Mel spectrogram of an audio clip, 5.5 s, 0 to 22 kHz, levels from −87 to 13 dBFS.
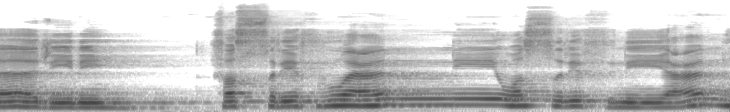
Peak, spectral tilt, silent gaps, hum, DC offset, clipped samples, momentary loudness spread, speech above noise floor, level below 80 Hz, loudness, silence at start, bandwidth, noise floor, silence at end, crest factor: -6 dBFS; -5 dB/octave; none; none; under 0.1%; under 0.1%; 8 LU; 22 dB; -62 dBFS; -22 LUFS; 0 s; 18.5 kHz; -43 dBFS; 0 s; 16 dB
